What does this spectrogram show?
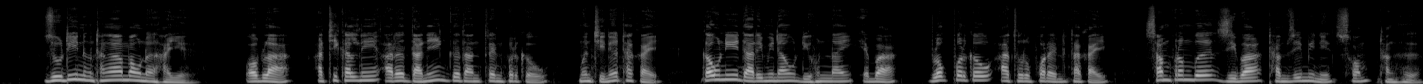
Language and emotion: Bodo, neutral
